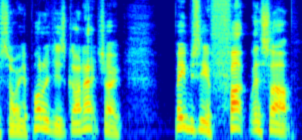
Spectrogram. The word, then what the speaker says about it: Garnacho: Going in over to Malakaya, I think you pronounced that again. Is it? No, it's Garnacho. Sorry, apologies, Garnacho.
